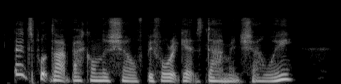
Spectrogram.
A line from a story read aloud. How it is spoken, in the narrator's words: A bookshop owner gently says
